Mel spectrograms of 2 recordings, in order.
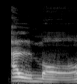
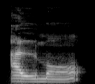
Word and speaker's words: allemand: on l'entend presque pas allemand allemande ok le D ne se prononce pas au féminin le D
